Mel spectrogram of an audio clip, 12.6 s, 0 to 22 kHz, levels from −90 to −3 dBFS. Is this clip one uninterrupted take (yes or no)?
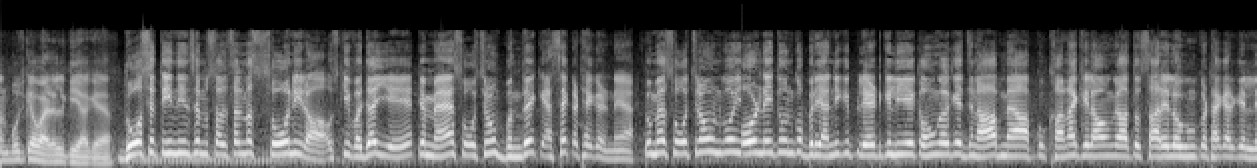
no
